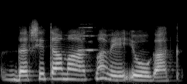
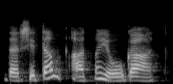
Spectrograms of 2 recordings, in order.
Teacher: ಅಲ್ಲಿ ಮಾ ಇದೆಯಲ್ಲ, ಅದನ್ನ ಮ ಹಿಂದಿನ ಪದಕ್ಕೆ ಹೋದಾಗ ಮ ವ್ಯಂಜನ ಆಗುತ್ತೆ, ಮುಂದಿನ ಪದಕ್ಕೆ ಆ ಆಗುತ್ತೆ. ದರ್ಶಿತಂ ಆತ್ಮ ಯೋಗಾತ್ ಆಗತ್ತೆ, ಮುಂದಿನ ಪದಕ್ಕೆ ಆ ಆಗತ್ತೆ.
